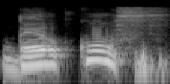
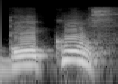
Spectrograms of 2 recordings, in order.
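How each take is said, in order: First: The middle wa syllable is fully pronounced. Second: The middle wa syllable is dropped.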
